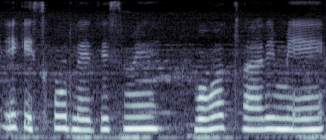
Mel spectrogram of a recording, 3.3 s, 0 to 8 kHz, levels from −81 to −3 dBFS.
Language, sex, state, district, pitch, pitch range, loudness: Hindi, female, Rajasthan, Bikaner, 240 Hz, 230-255 Hz, -15 LUFS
